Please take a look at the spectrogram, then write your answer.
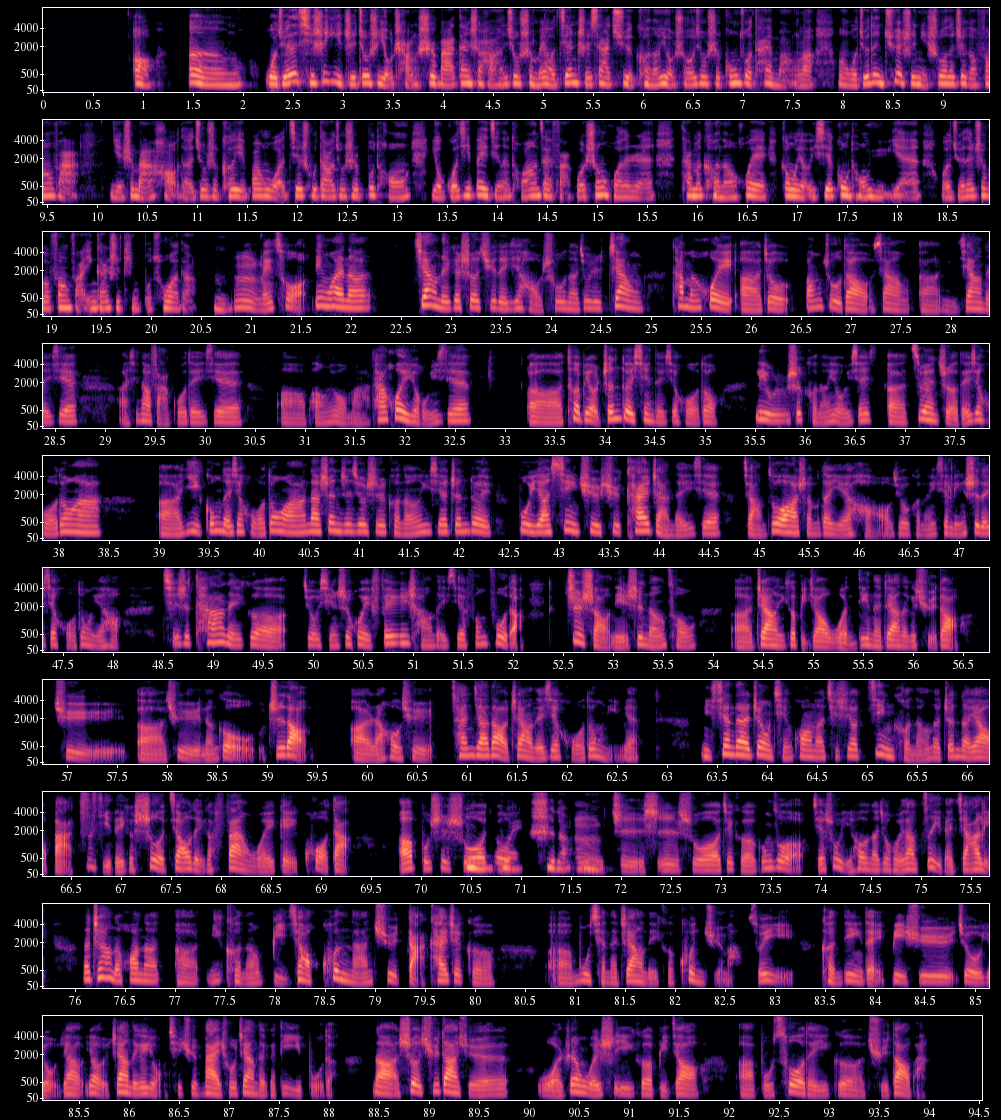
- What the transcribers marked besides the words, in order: other background noise; "志愿" said as "自愿"
- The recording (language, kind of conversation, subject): Chinese, advice, 搬到新城市后感到孤单，应该怎么结交朋友？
